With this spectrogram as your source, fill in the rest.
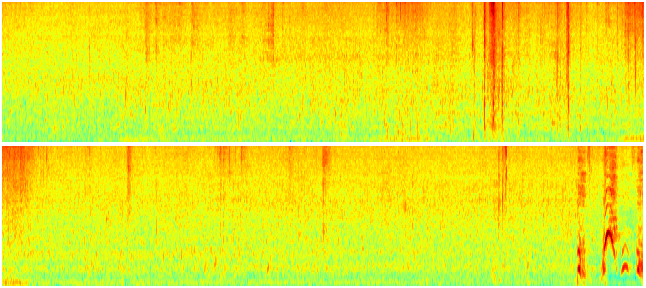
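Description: Goats rustle through dry leaves and grass.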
